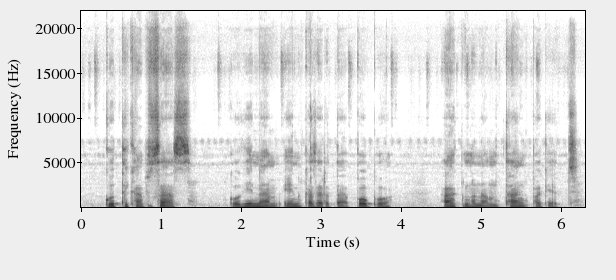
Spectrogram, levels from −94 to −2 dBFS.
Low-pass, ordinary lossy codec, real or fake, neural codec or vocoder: none; none; fake; vocoder, 44.1 kHz, 128 mel bands, Pupu-Vocoder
